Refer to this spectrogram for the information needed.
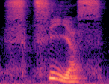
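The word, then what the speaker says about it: scias: Minetsias, il faut prononcer le S, puis le C qui se prononce T, donc ça fait stias.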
